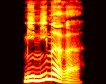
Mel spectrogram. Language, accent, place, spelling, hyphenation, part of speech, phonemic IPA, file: German, Germany, Berlin, minimere, mi‧ni‧me‧re, adjective, /miˈniːməʁə/, De-minimere.ogg
- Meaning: inflection of minim: 1. strong/mixed nominative/accusative feminine singular comparative degree 2. strong nominative/accusative plural comparative degree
